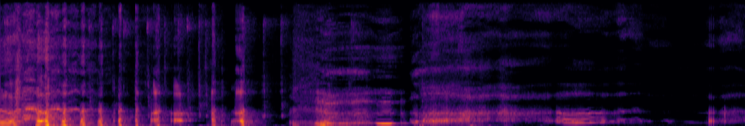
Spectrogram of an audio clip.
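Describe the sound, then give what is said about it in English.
A man clears his throat, a series of rough, guttural bursts and strained vocal noises over several seconds, ending in quieter breathy groans. “he's clearing his throat. He's not using Google or, or anything.”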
